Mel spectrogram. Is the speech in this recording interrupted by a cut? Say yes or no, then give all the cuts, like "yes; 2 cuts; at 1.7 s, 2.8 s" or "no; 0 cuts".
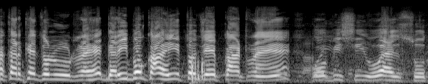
yes; 1 cut; at 3.0 s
